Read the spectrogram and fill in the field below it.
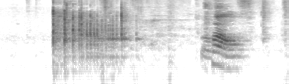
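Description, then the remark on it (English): Dice clatter and tumble across a hard tabletop in a quick, rattling burst lasting under a second as a player rolls hit dice in a game, followed after a pause by a brief voice. “So now you're gonna have to roll your hit dice.”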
